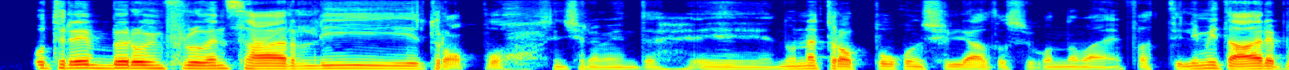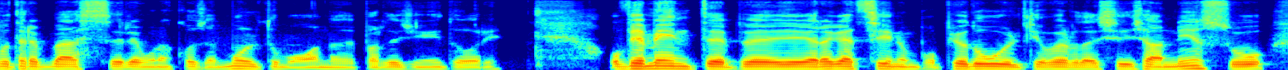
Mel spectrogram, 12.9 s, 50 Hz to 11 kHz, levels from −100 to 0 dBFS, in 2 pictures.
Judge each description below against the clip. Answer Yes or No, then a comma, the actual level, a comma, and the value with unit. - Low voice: Yes, low, 110 Hz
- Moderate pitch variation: Yes, average, 3.5 semitones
